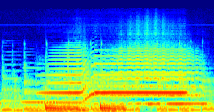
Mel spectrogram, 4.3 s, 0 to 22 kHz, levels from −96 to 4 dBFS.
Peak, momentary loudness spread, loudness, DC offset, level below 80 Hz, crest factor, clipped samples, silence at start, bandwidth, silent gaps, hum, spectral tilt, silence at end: 0 dBFS; 12 LU; -13 LUFS; under 0.1%; -26 dBFS; 12 dB; under 0.1%; 0 s; 9.2 kHz; none; none; -8.5 dB/octave; 0 s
